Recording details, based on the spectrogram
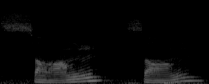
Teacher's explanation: the back of the tongue closing where the uvula is hanging down and the soft pallet, those close back there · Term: ng sound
